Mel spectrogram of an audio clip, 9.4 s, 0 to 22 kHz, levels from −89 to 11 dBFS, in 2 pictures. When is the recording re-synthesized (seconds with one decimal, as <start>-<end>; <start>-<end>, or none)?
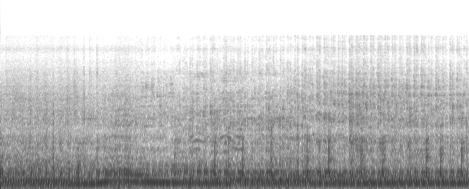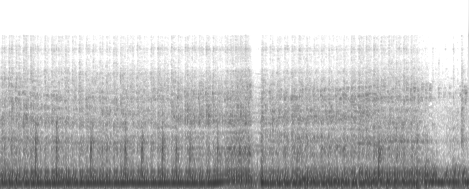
0.0-1.4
